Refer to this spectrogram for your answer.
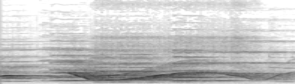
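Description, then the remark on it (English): A theremin glides smoothly up and down in long, wailing sweeps, imitating an alarm siren, over a steady sustained orchestral chord, in the third movement, 'Flugelhorn', of the orchestral work Sirens. It is continuous and fairly loud, with no voices. “The third movement is called Flugelhorn, and it addresses the alarm definition of siren. It's comical. The theremin glissando is all over the place, and in the middle, the orchestra itself becomes a theremin.”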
